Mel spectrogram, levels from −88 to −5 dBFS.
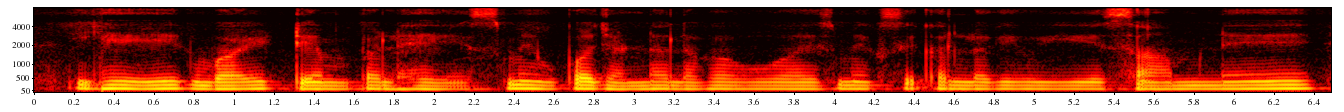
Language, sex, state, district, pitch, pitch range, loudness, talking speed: Bhojpuri, male, Bihar, Saran, 120 Hz, 120-125 Hz, -33 LUFS, 175 wpm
